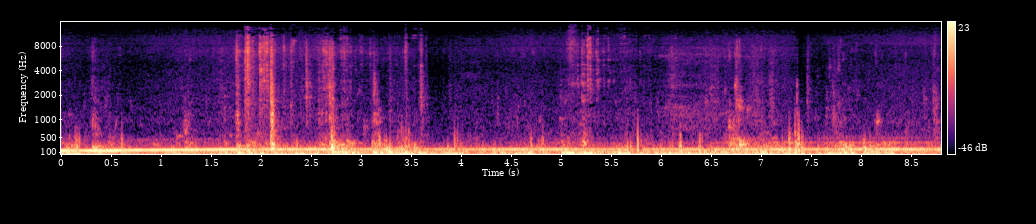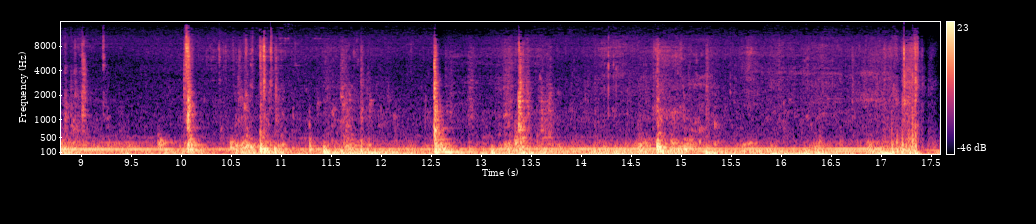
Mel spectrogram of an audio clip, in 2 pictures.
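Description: Boat motor running with a steady hum that rises slightly in pitch in the first second and then holds, with irregular knocks and clicks over it.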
